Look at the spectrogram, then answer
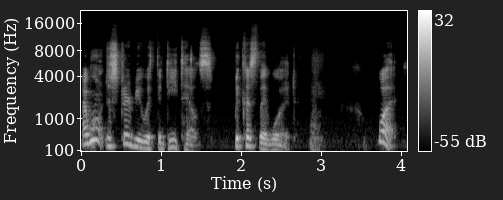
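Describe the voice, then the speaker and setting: A man puts on a breathy character voice with high pitch. He talks at a moderate pace. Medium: read story. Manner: airy, offhand.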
